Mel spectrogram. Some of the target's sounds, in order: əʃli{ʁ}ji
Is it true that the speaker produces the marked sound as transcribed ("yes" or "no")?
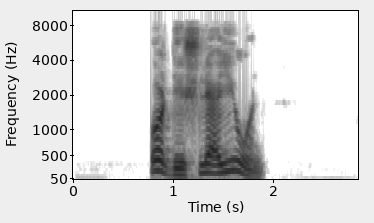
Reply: no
